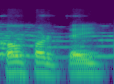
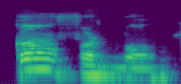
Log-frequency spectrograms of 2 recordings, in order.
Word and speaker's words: comfortable: Vamos a ver, his house is more comfortable. Esta palabra se pronuncia de forma correcta. Se pronuncia así. Escúchenme, por favor. Se pronuncia, no es comfortable.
